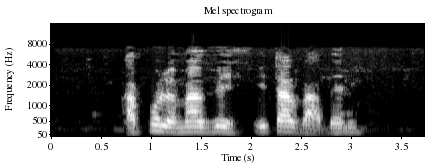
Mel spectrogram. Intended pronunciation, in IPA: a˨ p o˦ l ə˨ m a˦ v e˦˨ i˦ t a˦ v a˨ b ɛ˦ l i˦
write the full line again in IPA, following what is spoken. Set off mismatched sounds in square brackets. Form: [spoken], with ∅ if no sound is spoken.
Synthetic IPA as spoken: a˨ p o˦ l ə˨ m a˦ v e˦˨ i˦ t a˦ v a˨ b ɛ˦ l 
